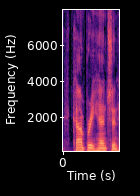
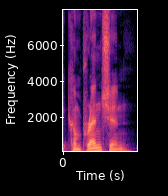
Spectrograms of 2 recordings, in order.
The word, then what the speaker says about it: comprehension: Comprehension has four syllables. Comprehension. So that you don't say comprension.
